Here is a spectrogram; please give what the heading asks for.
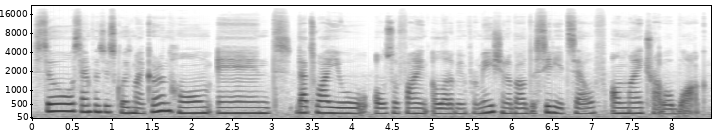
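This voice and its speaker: A woman's voice: medium pitch, steady tone, moderate pace, hardly any pauses, mellow. A woman in her thirties from Bulgaria, with a Bulgarian accent, hosting a solo podcast in a chatty manner and laughing often. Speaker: podcast host.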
